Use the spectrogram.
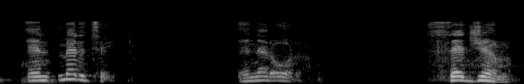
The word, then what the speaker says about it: Sedjm: Sejim, which is spelled Sedjm, Shedy.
